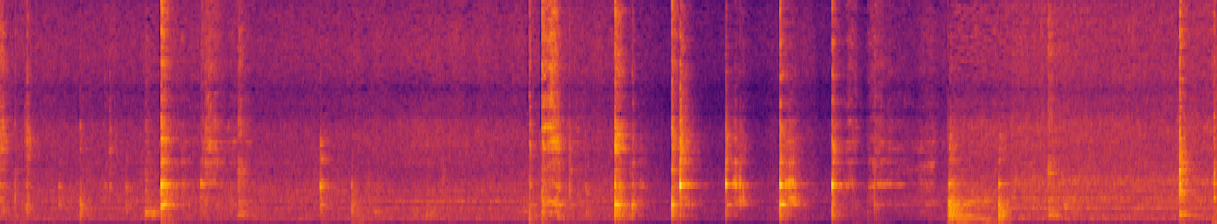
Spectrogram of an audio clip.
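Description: Fried chicken pieces are stirred into a sizzling masala in a pan for a Mughlai murgh dish, with scraping and clinking spoon strokes over steady frying hiss, several sharp knocks against the pan toward the end.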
